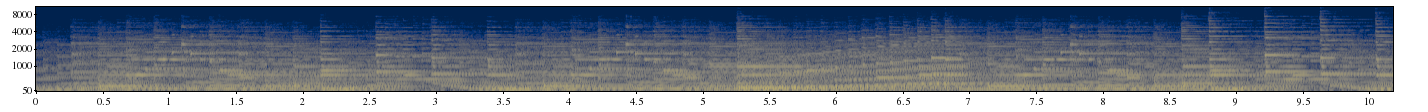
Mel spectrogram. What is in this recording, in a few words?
i phone 6s piano hyper ringtone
